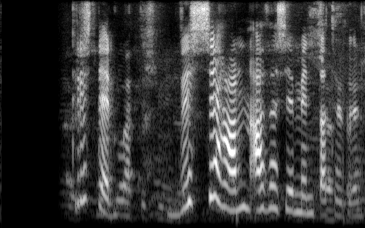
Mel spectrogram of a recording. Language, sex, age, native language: Icelandic, female, 15, Icelandic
